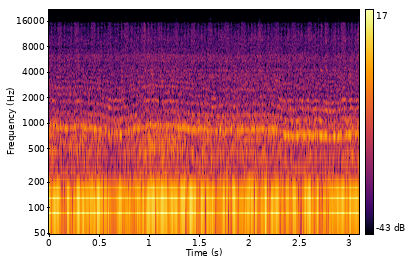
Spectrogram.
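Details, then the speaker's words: Carbureted V8 at idle after setting the idle speed screw, before adjusting the idle air-fuel mixture screws: smooth, steady, deep low rumble with no misses or knocks, a good normal idle. "That's a good idle right there."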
